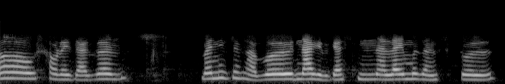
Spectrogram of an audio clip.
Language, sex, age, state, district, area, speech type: Bodo, female, 18-30, Assam, Chirang, rural, conversation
